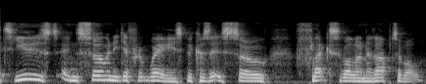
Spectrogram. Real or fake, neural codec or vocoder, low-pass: real; none; 7.2 kHz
